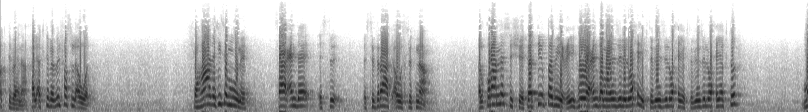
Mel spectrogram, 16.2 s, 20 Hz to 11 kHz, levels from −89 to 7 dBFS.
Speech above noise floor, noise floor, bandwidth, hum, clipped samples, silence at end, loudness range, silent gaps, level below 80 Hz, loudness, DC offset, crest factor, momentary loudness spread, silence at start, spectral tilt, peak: 31 dB; -42 dBFS; 6 kHz; none; under 0.1%; 0 s; 6 LU; none; -38 dBFS; -12 LUFS; under 0.1%; 12 dB; 10 LU; 0 s; -9 dB/octave; 0 dBFS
